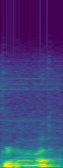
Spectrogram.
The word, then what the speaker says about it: grenade: inspired by learning that the word grenade um is the word for pom granate in French pronounced granade and that's where we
